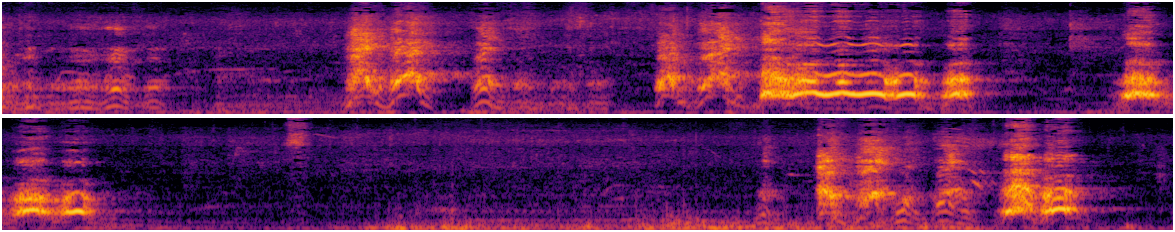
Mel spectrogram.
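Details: Pet dogs barking in short, harsh bursts grouped into clusters near two, four, six and eleven seconds, some with a tonal, yelping edge, separated by quieter gaps with a low rumble of background noise.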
